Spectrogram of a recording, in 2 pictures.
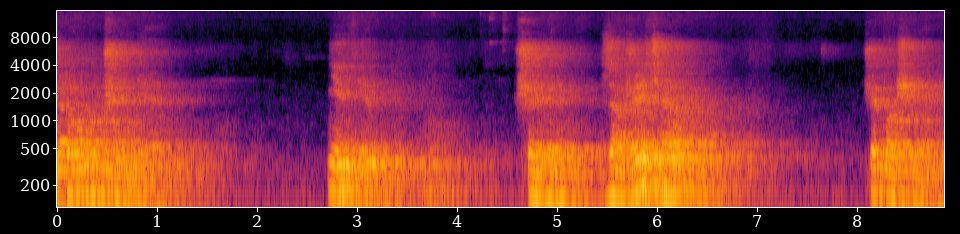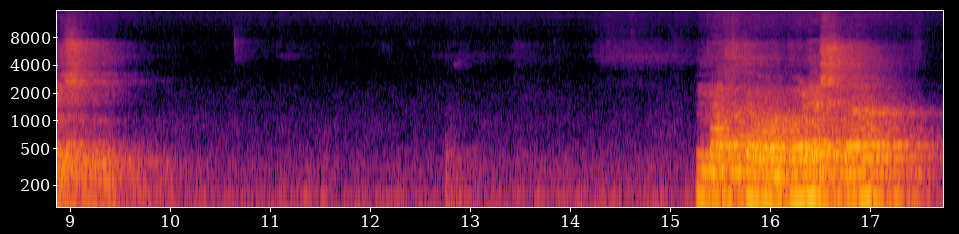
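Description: A man chants slowly through a microphone, echoing in a large reverberant hall.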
